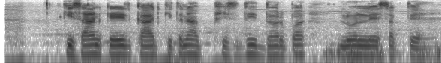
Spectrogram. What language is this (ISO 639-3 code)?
mag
